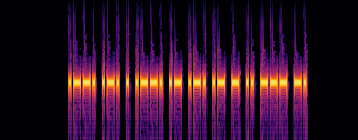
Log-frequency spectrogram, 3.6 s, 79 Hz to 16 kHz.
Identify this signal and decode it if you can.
Morse code, heard as a keyed tone, about 51 wpm, 700 Hz. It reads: PREPARATION
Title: Sentences from Top 1400 Words - New Word Drill Alt - 50wpm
